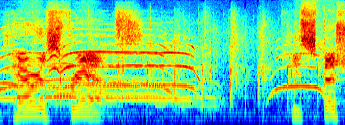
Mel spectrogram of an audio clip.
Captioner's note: applause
